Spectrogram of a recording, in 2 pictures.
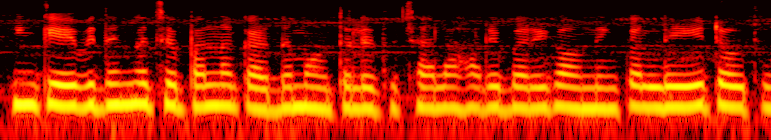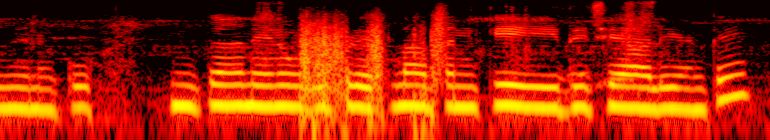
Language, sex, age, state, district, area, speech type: Telugu, female, 18-30, Telangana, Vikarabad, rural, spontaneous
